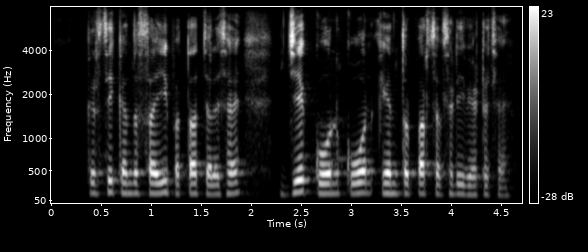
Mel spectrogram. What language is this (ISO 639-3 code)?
mai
